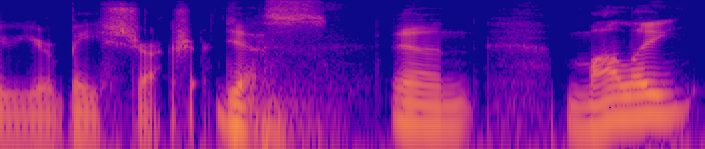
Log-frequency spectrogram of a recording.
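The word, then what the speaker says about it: MOLLE: base structure yes and Molly is Molly not Molly or mole or Malay yeah there's no Bali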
